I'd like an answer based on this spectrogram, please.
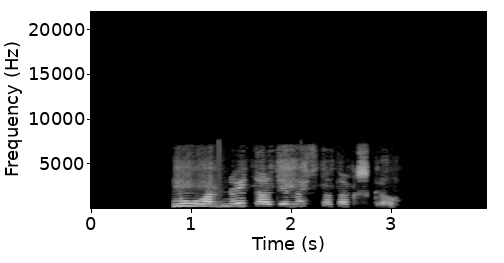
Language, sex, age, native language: Icelandic, female, 11, Icelandic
